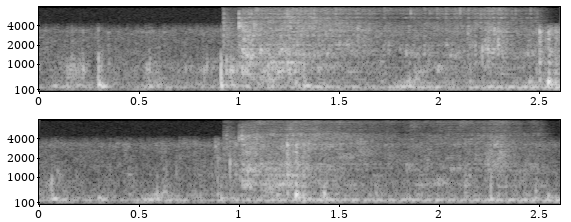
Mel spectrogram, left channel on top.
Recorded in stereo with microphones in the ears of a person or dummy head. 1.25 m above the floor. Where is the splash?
70° left (ahead or behind), 0.8 m.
